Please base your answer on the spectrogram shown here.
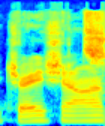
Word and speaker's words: Tre'Shon: do you prescribe it oh tre-3 uh s-h-o-n that's all I say Trey Sean spell it all the way out that makes sense all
